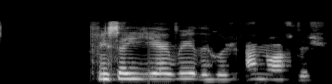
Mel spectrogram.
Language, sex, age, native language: Icelandic, female, 12, Icelandic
